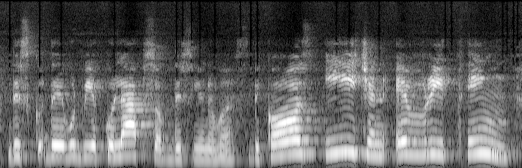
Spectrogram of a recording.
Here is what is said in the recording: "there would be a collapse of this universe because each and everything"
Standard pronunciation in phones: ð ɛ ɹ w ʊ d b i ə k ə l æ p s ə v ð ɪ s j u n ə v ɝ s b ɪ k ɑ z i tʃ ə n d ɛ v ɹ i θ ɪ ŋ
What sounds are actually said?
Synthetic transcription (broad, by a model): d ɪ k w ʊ d b i ə k ə l æ p s ə v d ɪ s j u n ə v ɝ s b ɪ k ɑ z i tʃ ə n d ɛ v ɹ i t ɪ ŋ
